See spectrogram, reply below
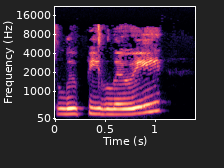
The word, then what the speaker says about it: Loopy Louie: I play Scrabble Go, and my name on Scrabble Go is Loopy Louie, and that is spelled, let me just check.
